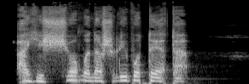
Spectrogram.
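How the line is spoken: Hissed. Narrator (Russian): Престон, который прошипел

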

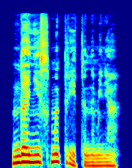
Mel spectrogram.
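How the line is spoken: Calm reply. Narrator (Russian): спокойно ответила Люси

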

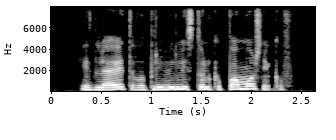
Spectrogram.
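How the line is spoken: Smirking snort. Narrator (Russian): хмыкнул преступник

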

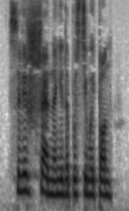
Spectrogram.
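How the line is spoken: Scornful snort. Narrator (Russian): фыркнула Хиллари

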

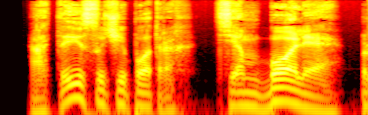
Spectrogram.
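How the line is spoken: Hissing in face. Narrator (Russian): прошипел Пегасов шаману в лицо

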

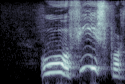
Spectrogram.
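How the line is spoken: Exclaiming, stage voice. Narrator (Russian): воскликнул Ларри и продекламировал сценическим голосом

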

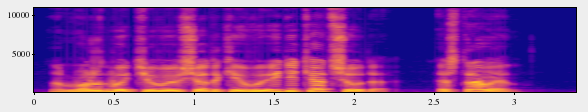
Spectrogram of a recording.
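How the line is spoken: Loud high nasal voice. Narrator (Russian): громко сказал он своим высоким гнусавым голосом

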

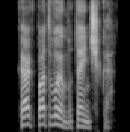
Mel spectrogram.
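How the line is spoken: Snort. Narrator (Russian): хмыкнул Дмитрий

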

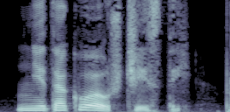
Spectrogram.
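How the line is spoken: Grumbling, mouth full of blood. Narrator (Russian): проворчал байдек, ощупывая языком десну и глотая кровь

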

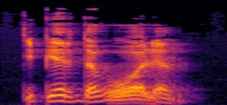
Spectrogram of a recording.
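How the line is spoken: Grumbled. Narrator (Russian): проворчал он

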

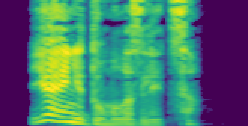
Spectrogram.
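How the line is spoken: Snapping back. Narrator (Russian): огрызнулась Сюзанна

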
